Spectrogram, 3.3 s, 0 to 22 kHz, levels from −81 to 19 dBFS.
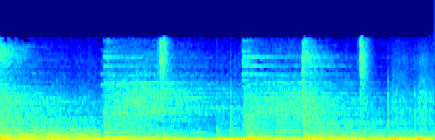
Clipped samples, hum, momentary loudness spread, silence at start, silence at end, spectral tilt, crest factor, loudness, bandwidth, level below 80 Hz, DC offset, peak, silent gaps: under 0.1%; none; 4 LU; 0 s; 0 s; -5.5 dB/octave; 14 dB; -19 LUFS; 16.5 kHz; -28 dBFS; under 0.1%; -2 dBFS; none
